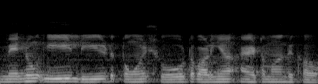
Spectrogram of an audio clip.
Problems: constant background noise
